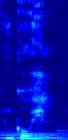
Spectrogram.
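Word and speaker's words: גואל: Aquí la palabra para redimir es una palabra en hebreo eh que se pronuncia goel y quiere implica la acción de comprar de vuelta, de volver a adquirir casi que como la acción que tuvo Osea, ¿cierto?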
